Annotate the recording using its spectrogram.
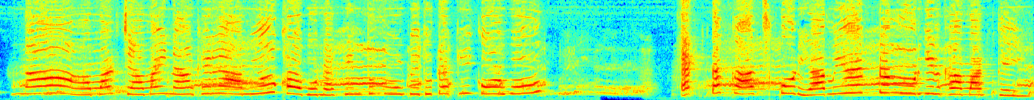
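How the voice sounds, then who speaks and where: A cartoonish character voice, female-sounding and extremely high-pitched, at a fairly slow pace over light background noise. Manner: greedy, scheming.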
